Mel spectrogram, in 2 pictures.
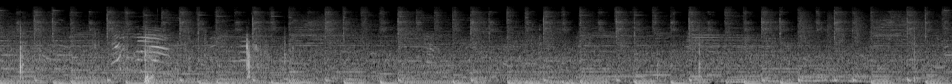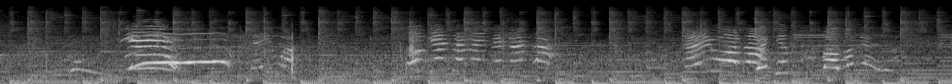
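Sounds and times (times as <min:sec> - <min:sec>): children shouting: 0:00.0 - 0:05.3, 0:10.2 - 0:12.6, 0:13.5 - 0:15.2, 0:16.3 - 0:18.6
background music: 0:00.0 - 0:19.0.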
